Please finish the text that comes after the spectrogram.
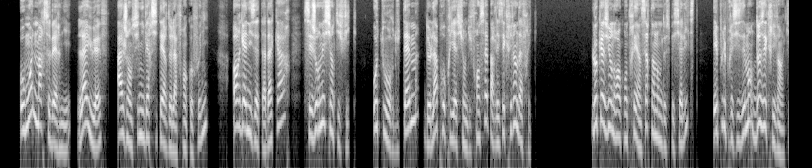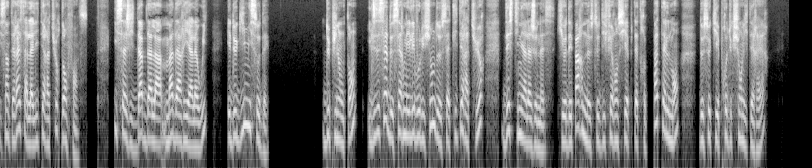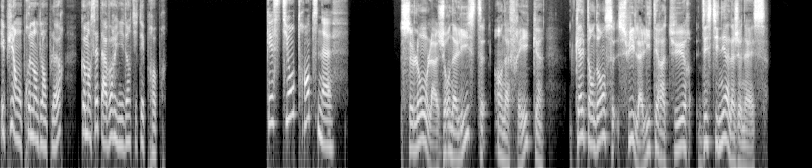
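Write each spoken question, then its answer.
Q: Selon la journaliste, en Afrique, quelle tendance suit la littérature destinée à la jeunesse ?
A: Elle acquiert progressivement une identité propre, distincte de la production littéraire générale.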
